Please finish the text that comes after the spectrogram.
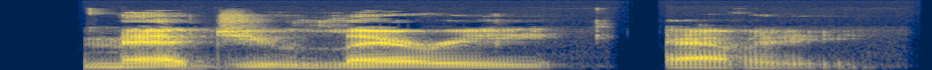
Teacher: got a strong stress on the first syllable Med and then you've got a lesser stress on the third syllable Lair medular cavity well what is a medular cavity well that's located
